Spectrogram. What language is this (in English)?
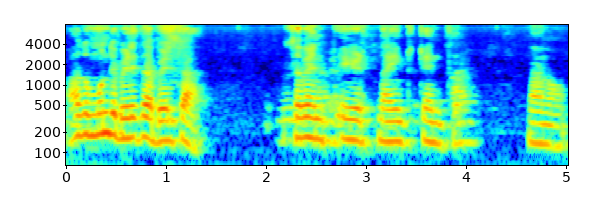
Kannada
